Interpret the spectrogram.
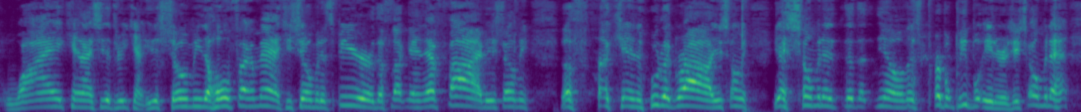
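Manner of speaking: indignant fan ranting; pissed-off rant. Acted. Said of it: "My voice gets a little high when I get a little pissed off".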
